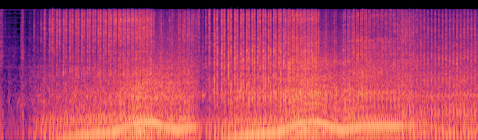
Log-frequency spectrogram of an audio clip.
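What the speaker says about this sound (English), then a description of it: "Gentlemen, start your engines!" Junkyard-built hovercraft engines rev at the start of a race, rising and falling in two loud throaty surges with a brief dip between, close and continuous.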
